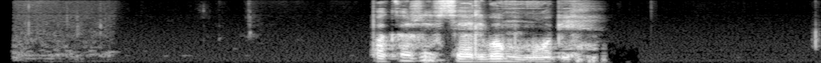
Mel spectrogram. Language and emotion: Russian, neutral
